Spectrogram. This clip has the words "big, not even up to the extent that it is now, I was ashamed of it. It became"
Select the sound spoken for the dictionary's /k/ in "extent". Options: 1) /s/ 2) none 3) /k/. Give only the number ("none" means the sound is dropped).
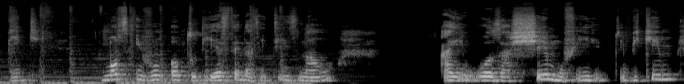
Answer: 2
